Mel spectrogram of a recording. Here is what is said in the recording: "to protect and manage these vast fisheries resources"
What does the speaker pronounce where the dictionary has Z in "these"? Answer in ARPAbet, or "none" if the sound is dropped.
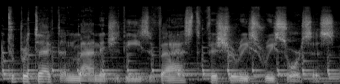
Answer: Z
